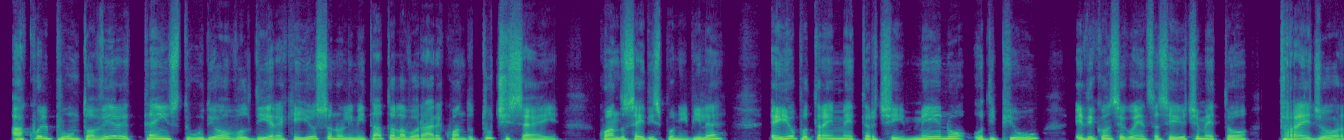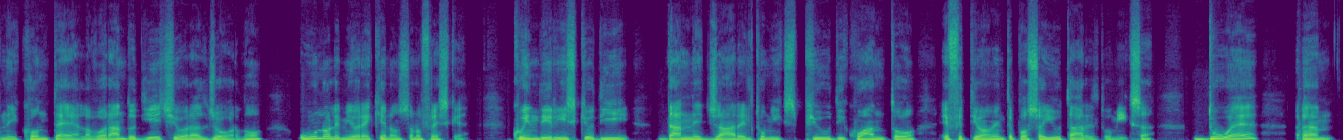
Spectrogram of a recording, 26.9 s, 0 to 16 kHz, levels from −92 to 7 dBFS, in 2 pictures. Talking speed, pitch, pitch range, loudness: 160 wpm, 155 Hz, 145-175 Hz, -17 LUFS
